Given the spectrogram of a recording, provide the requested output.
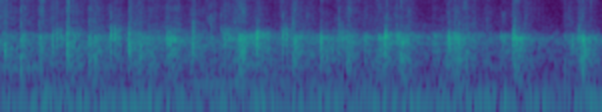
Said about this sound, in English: Clap for Jesus.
